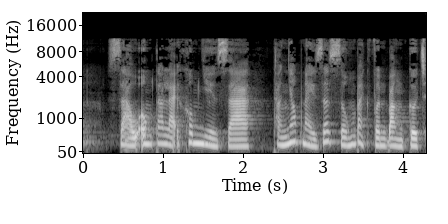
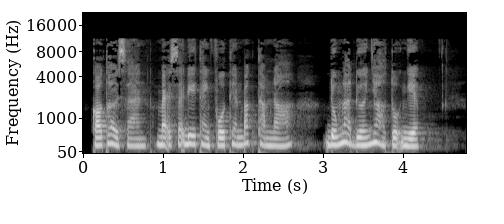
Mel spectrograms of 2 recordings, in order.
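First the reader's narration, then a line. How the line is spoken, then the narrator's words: Gentle sighing. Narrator (Vietnamese): Ngô Quế Hương cũng thở dài và nhẹ nhàng nói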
